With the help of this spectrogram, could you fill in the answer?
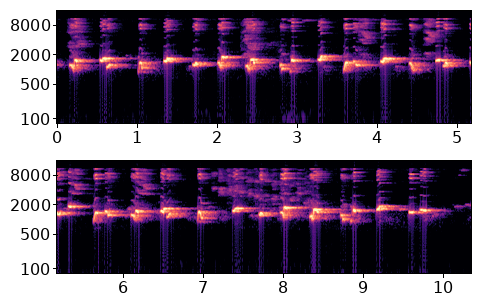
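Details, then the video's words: Trucuk, the yellow-vented bulbul, in a long rapid-fire ropel imitating cucak rowo: some thirty bubbling two-part whistled notes in ten seconds, rising and falling, steady and loud, thin high chatter faintly behind. "Trucuk langka ropelannya cucak rowo"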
